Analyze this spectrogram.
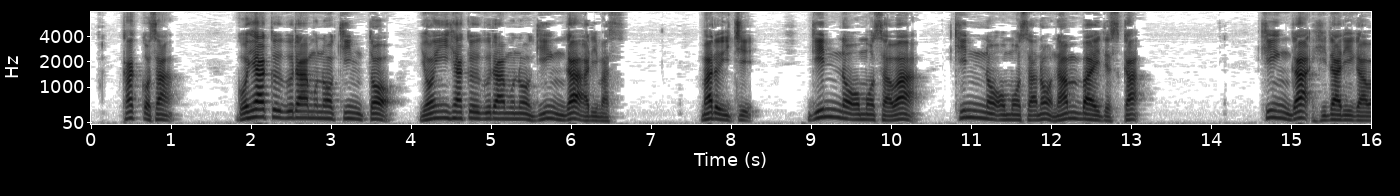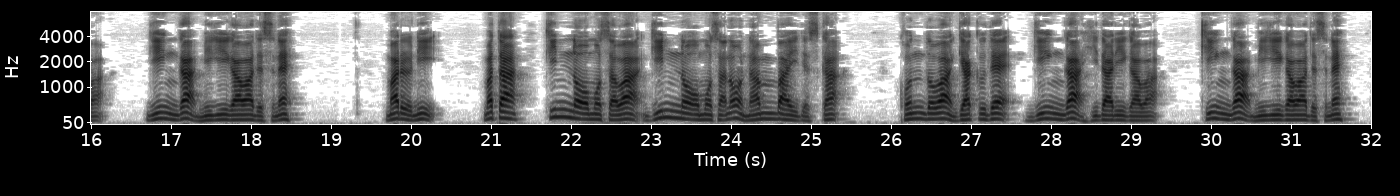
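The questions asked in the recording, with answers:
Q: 銀の重さは金の重さの何倍ですか?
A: 0.8倍

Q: また金の重さは銀の重さの何倍ですか?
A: 1.25倍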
